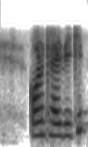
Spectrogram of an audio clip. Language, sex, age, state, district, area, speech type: Odia, female, 18-30, Odisha, Sambalpur, rural, conversation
